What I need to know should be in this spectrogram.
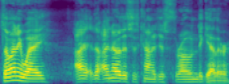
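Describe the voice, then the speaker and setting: Noticeable background noise sits behind a man speaking fairly slowly. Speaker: amateur radio hobbyist and author. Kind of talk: casual home video tour. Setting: home office, recorded on tablet.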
